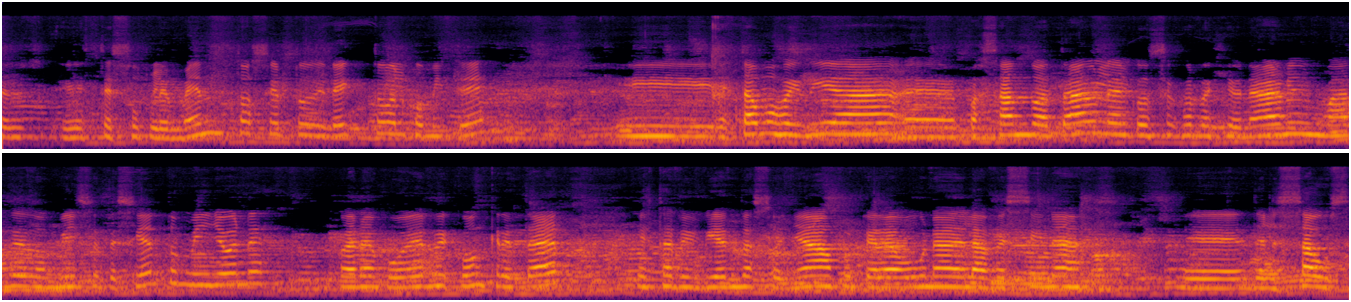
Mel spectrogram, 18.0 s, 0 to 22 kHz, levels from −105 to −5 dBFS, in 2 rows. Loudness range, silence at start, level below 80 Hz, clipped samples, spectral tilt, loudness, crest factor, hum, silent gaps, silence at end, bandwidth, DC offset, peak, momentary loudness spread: 7 LU; 0 s; -76 dBFS; under 0.1%; -5.5 dB/octave; -29 LUFS; 20 dB; none; none; 0 s; 15.5 kHz; under 0.1%; -10 dBFS; 12 LU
